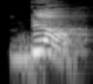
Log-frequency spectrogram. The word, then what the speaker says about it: blanc: Let's see the exception. Estoma, estoma. Taba, taba. Bon, bon. Blanc, blanc. These are the exceptions of letter C. Here we are not pronouncing the letter C.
